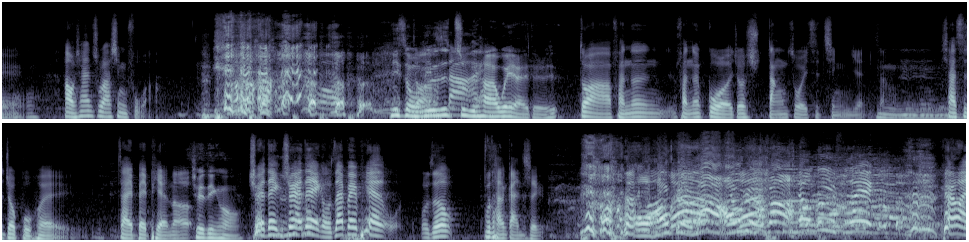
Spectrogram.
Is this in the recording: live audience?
yes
